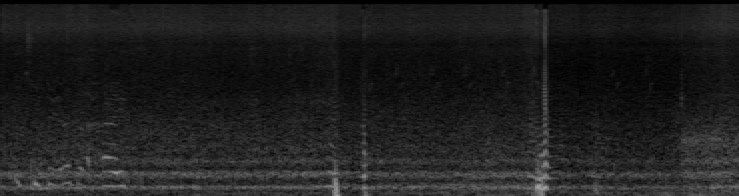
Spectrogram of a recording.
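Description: African honey bees hum in a steady, faint drone during a post-winter hive inspection as they are moved to another hive, with a few brief soft knocks and handling bumps in the background.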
